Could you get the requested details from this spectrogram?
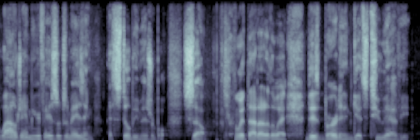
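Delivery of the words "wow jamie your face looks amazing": high, mock admiring, gushing praise. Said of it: "everybody said".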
